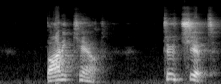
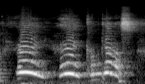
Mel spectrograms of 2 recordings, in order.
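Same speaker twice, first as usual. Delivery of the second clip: put-on high, loud little-kid shout for help; piping child calling across the snow; squeaky kid yell; 7 dB louder than usual. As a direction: yell like a nine-year-old whose voice hasn't dropped. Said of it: "We got squeaky voices".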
